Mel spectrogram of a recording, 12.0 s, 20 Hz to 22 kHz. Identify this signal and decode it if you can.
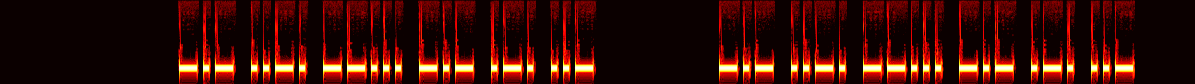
Morse code, heard as a keyed tone, about 21 wpm, 700 Hz. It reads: KF7KRU KF7KRU
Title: USA Call Signs - 6 Characters - Repeated 3x - 20wpm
